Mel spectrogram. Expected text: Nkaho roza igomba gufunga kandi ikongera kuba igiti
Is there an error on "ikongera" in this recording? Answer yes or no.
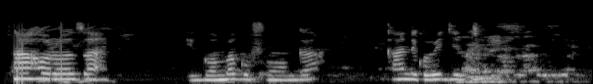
yes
